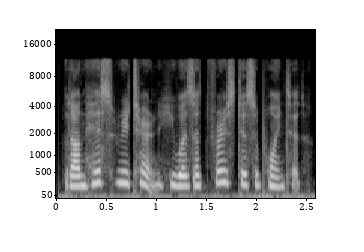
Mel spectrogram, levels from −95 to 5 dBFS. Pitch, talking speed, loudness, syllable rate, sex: 230 Hz, 210 wpm, -19 LUFS, 5.5 syllables/s, female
